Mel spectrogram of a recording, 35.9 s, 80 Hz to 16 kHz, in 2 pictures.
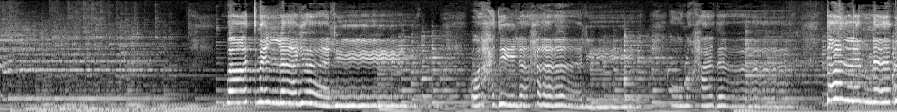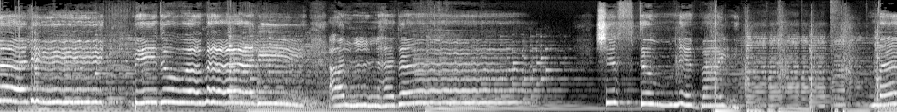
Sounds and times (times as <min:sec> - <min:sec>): Music: 0:00.0 - 0:35.8
Female singing: 0:04.5 - 0:08.3, 0:09.4 - 0:12.8, 0:13.4 - 0:15.9, 0:16.5 - 0:20.0, 0:20.6 - 0:28.6, 0:29.9 - 0:32.8, 0:35.4 - 0:35.8.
